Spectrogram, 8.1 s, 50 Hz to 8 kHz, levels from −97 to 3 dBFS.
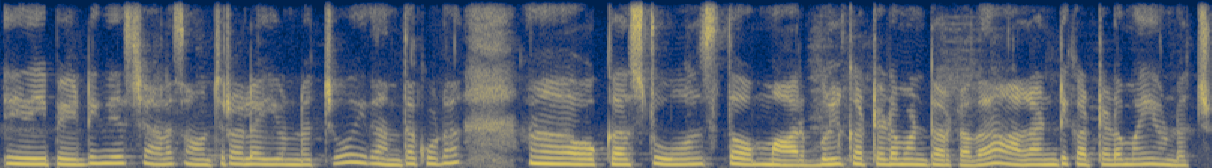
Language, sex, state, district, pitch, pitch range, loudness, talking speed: Telugu, female, Andhra Pradesh, Chittoor, 255 Hz, 245-280 Hz, -17 LUFS, 140 wpm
